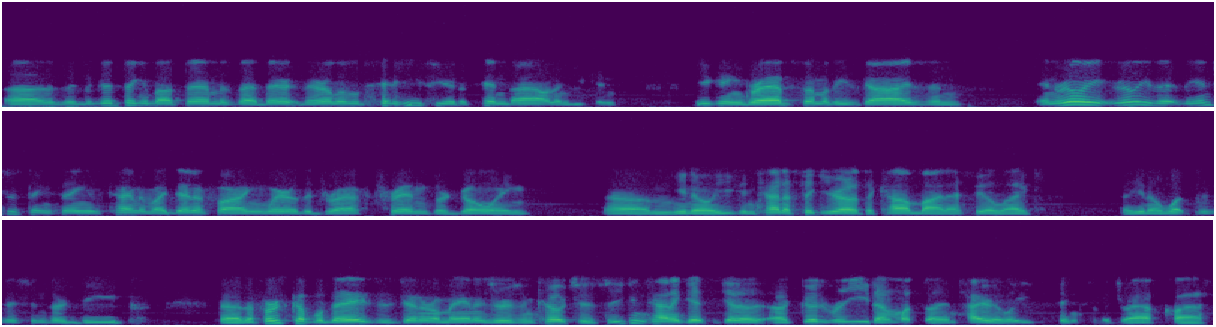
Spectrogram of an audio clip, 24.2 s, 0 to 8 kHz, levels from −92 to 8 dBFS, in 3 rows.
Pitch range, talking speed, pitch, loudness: 115-135 Hz, 245 wpm, 125 Hz, -32 LUFS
